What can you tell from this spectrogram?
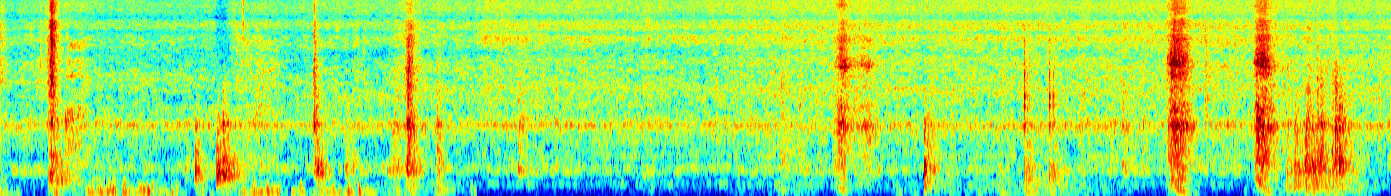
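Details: Asian honey bees of a colony being harvested from a cavity nest under the roof of a small rice-field hut in Thailand, five combs taken; a steady low hum of the bees runs beneath sharp knocks, handling clicks and faint voices.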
